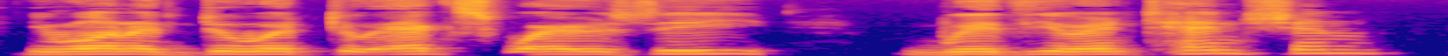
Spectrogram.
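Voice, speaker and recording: Older male guest, fairly high voice, dry close sound, halting explainer. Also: darkish tone, no echo. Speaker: guest, sound healing teacher. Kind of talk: conversational explanation.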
